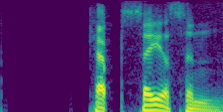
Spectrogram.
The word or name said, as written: Capsaicin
